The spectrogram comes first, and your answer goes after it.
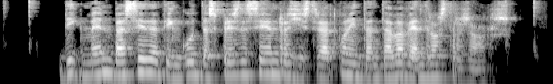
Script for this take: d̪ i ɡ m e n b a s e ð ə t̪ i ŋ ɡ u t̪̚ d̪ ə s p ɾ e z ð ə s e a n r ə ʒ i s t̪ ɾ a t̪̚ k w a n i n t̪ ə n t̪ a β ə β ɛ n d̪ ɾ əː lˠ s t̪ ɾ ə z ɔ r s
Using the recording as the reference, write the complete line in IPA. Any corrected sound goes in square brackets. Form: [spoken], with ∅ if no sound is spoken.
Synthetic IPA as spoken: d̪ i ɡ m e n b a s e ð ə t̪ i ŋ ɡ u t̪̚ d̪ ə s p ɾ e z ð ə s e [ə] n r ə ʒ i s t̪ ɾ a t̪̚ k w a n i n t̪ ə n t̪ a β ə β ɛ n d̪ ɾ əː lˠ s t̪ ɾ ə z ɔ r s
